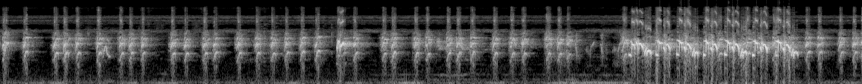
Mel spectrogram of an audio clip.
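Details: Bulbul lure recording used for trapping, the yellow-vented bulbul: steady trains of quick dry chips in short groups, then a louder burst of rich, bubbling chattering notes toward the end.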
